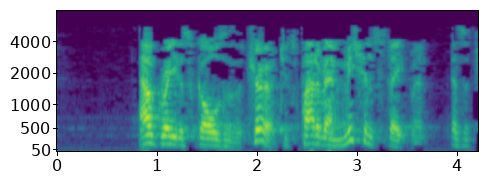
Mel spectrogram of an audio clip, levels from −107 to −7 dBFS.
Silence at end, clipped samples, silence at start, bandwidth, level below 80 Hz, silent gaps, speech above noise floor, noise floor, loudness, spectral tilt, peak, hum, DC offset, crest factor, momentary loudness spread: 0.1 s; under 0.1%; 0.8 s; 5.8 kHz; -72 dBFS; none; 48 dB; -75 dBFS; -26 LUFS; -8.5 dB/octave; -4 dBFS; none; under 0.1%; 22 dB; 19 LU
